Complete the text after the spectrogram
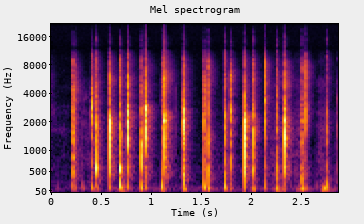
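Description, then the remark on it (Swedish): Quick, sharp hand claps in a steady run of about twenty, fairly loud and uneven in spacing, like a small burst of applause with no one talking. “Applåder!”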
